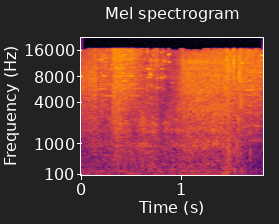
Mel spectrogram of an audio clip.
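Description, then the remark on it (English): A loud car crash on the side of Route 1 as the front of the car caves in and the airbag deploys, with glass shattering, a dense wash of crunching and tinkling debris that stays steady for the whole moment, with no voices. “I can still hear the tinkling of broken glass, the steaming of the cracked radiator when the initial shock subsides and the freshly deployed airbag begins to deflate.”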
